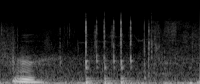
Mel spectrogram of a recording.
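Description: A quick run of about six sharp clicks, close together and lasting about half a second, near the middle.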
